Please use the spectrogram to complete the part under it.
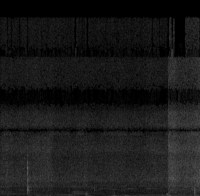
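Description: Grated vegetables sizzle steadily in a hot frying pan while a utensil stirs and scrapes through them, with a few sharp clinks and the frying growing louder near the end.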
